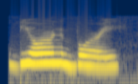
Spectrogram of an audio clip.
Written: bjorneborg

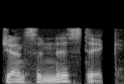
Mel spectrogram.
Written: Jansenistic

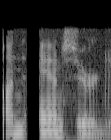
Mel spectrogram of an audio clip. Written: unanswered

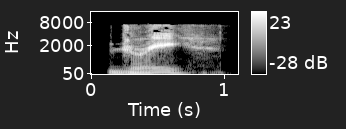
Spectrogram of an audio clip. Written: driegh

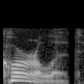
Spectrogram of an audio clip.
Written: correlate

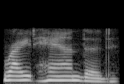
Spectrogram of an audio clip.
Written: right-handed

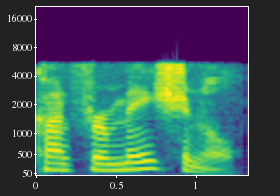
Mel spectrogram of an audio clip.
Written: conformational

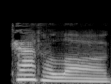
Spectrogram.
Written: cataloguist

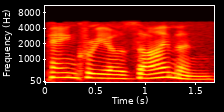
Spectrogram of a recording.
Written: pancreozymin

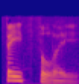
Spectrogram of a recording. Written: faithfully

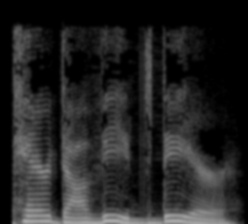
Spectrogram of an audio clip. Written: Pere Davids deer

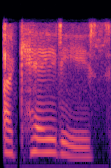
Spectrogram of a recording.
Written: Achates

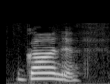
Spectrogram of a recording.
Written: gonov

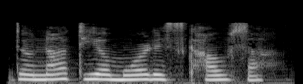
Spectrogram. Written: donatio mortis causa

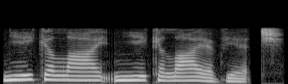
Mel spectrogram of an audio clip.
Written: Nikolay Nikolayevich

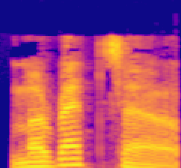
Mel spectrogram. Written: marezzo

